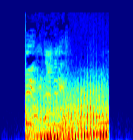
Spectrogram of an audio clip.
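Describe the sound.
A helicopter's rotor chops in a fast, steady rhythmic thumping for under two seconds, fairly loud and close, with faint muffled voices underneath.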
